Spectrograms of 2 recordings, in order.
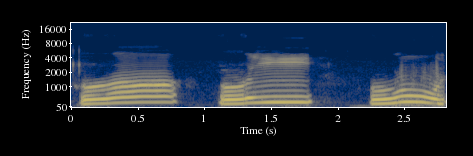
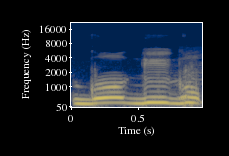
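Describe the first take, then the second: First: The consonant is a soft, continuous friction sound. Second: The consonant is a hard stop with full closure. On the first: The speaker calls it right. "hanya hampir menyentuh" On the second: The speaker calls it wrong. "Tidak gogi gu. Kalau itu jadi menyentuh langit-langit"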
